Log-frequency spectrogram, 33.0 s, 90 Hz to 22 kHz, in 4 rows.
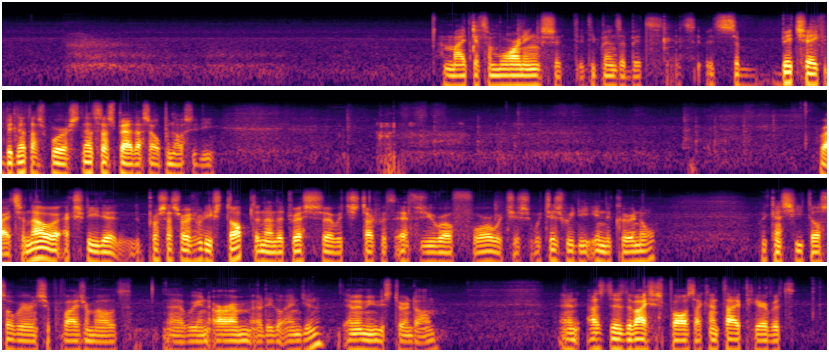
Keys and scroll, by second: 27.9 alt+Tab, 30.1 alt+Tab, 31.6-33.0 typing.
